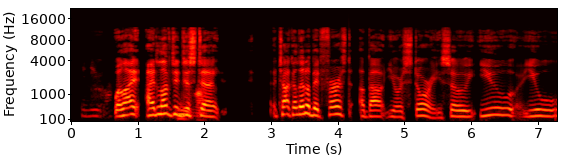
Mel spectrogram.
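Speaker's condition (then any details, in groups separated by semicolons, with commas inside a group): No condition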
